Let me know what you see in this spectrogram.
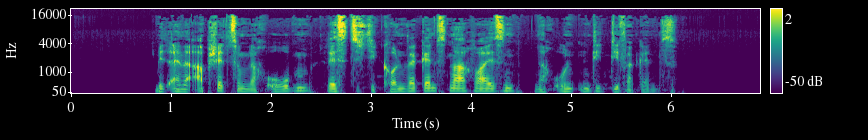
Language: German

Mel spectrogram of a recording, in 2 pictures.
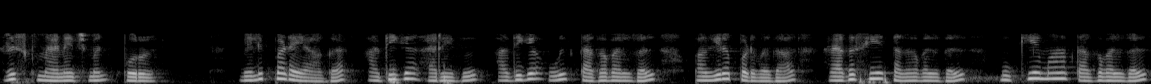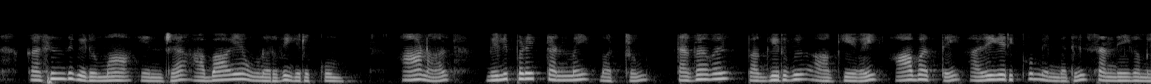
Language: Tamil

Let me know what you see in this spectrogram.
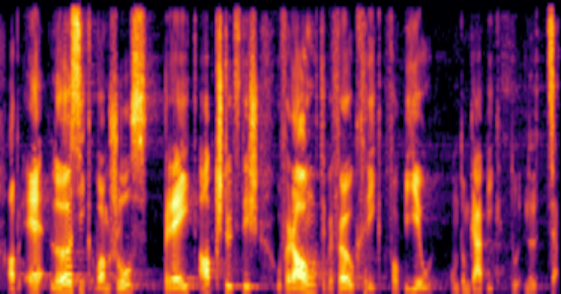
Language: Swiss German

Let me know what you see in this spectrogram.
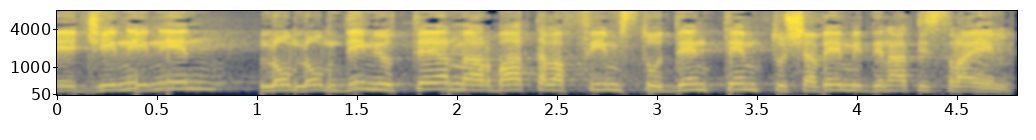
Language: Hebrew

